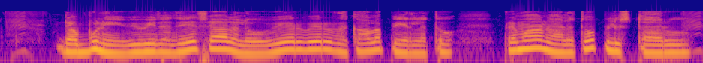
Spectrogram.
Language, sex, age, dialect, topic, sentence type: Telugu, male, 18-24, Central/Coastal, banking, statement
